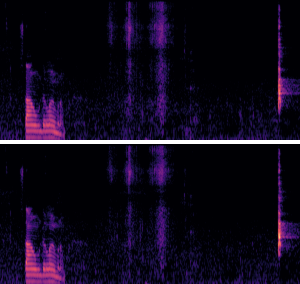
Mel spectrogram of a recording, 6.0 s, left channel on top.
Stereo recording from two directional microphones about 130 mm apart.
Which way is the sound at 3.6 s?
Centre (ahead or behind).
